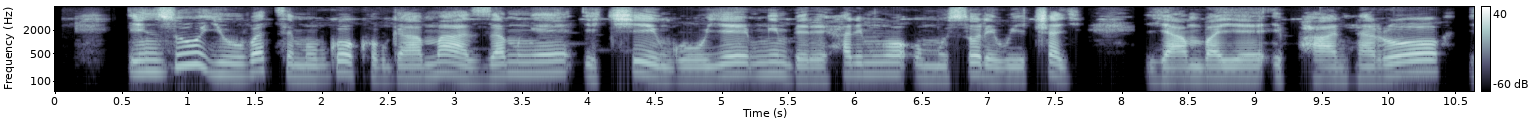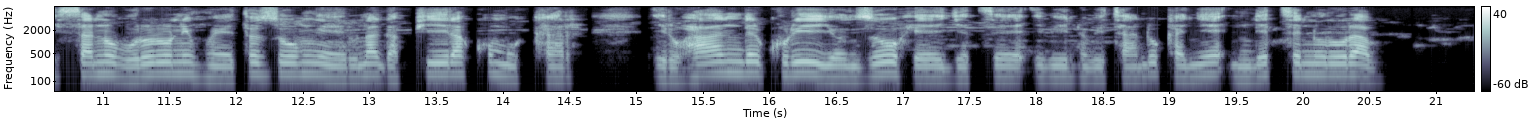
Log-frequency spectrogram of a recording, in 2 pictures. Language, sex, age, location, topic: Kinyarwanda, male, 25-35, Huye, finance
